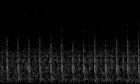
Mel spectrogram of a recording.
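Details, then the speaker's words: Spinning wheel spinning lace-weight yarn, tension high. A light, even tick about nine times a second over a quiet whirr; the back tension is ruled out, and the spinner suspects the speed or yarn hitting the flyer arm. "I don't know why it's clicking. What is making that noise?"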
